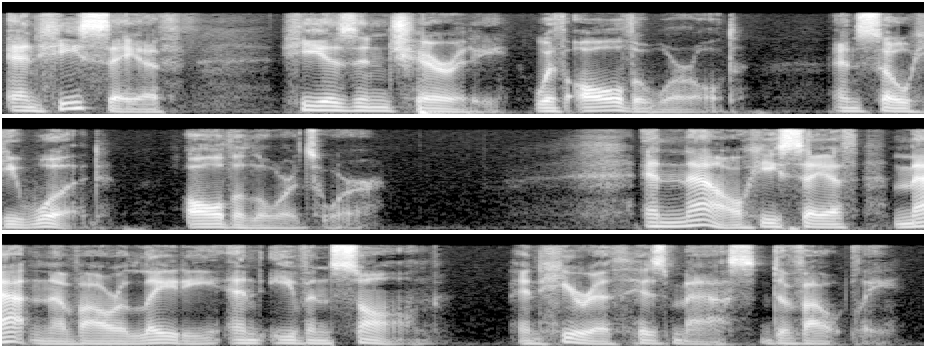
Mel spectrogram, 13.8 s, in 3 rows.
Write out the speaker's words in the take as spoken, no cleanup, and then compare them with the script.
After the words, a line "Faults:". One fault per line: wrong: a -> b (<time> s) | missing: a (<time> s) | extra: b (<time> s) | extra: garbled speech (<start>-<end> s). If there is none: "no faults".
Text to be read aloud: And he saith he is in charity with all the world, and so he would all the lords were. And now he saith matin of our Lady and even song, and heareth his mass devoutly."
And he saith he is in charity with all the world, and so he would all the lords were. And now he saith matin of our Lady and even song, and heareth his mass devoutly."
Faults:
no faults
